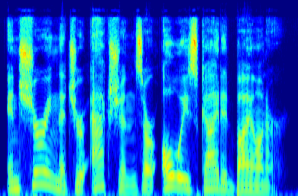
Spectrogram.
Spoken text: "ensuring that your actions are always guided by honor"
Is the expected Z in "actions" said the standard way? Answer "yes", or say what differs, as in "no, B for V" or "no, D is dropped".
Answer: yes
